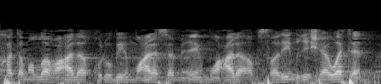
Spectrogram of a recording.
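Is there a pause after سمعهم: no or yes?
no. It runs on without a pause after سمعهم. The covering applies to hearts, hearing and sight together. The speaker calls it wrong. "لو إحنا اعتبرنا الغشاوة عائدة على الجميع"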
